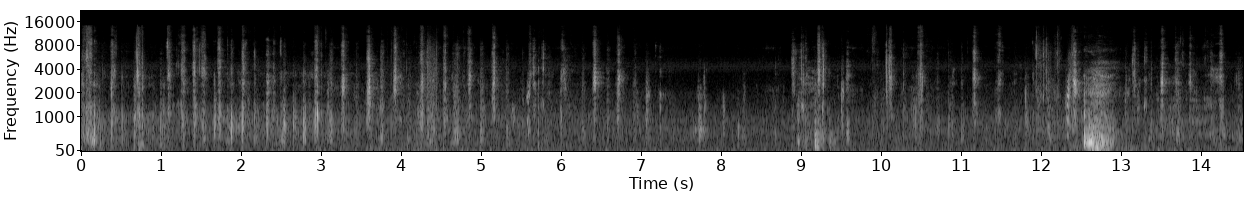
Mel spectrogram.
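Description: Close-miked eating of chicken curry and rice: wet chewing and lip-smacking clicks in quick succession. The clicks thin out for a few seconds midway, and there is one louder, deeper sound near the end.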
